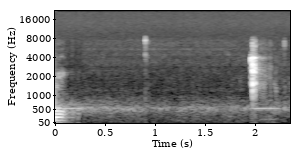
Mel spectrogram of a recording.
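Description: Near silence with two soft computer mouse clicks, a faint one about a second in and a sharper one near the end, as a text box is dragged across the screen.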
